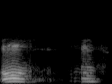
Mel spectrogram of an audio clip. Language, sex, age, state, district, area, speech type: Nepali, male, 30-45, West Bengal, Kalimpong, rural, conversation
